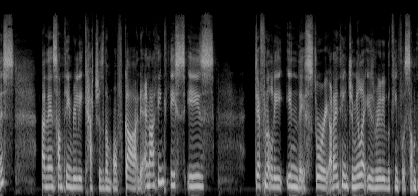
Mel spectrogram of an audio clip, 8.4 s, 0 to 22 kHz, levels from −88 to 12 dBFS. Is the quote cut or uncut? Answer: uncut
